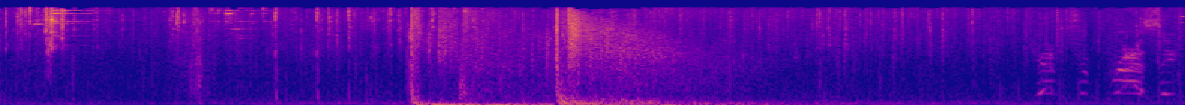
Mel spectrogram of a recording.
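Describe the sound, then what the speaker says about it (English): Two heavy grenade blasts in the World War II shooter Call of Duty: WWII, a sharp boom just after two seconds and another a moment later, each leaving a long rumbling tail beneath gunfire and voices. "Throw a grenade!"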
